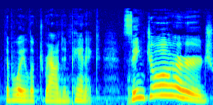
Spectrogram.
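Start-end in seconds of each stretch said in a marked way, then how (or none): 2.0-3.5 loud, high, drawn-out bellow; impatient roar. A narrator's reading. Magician calls again for the missing puppet, roaring impatiently. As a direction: roar the name as an overdue summons. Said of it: "roared the magician impatiently".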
